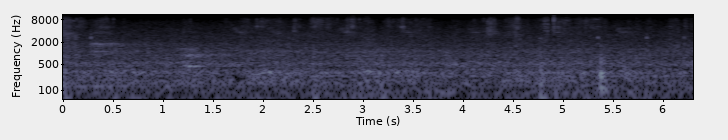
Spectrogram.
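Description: Faint rustling and scratching of cotton string yarn drawn through stitches by a wooden crochet hook, with scattered small ticks and one soft knock about five seconds in.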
